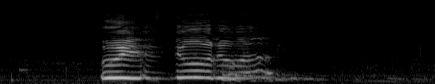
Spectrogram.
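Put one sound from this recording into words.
An older man speaks warmly and with animation.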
